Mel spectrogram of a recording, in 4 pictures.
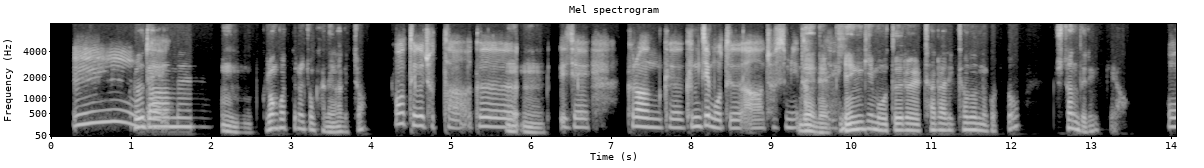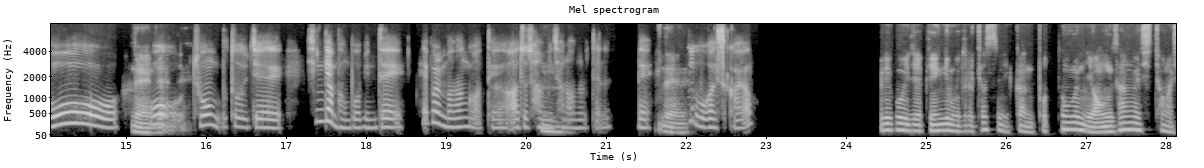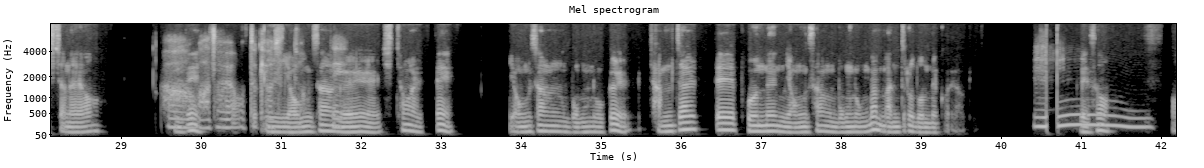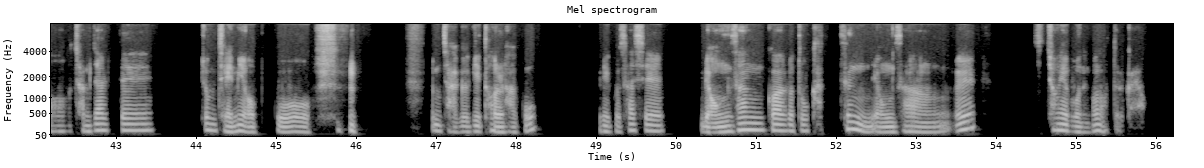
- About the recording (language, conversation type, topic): Korean, advice, 자기 전에 스마트폰 사용을 줄여 더 빨리 잠들려면 어떻게 시작하면 좋을까요?
- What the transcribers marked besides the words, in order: other background noise; tapping; laugh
